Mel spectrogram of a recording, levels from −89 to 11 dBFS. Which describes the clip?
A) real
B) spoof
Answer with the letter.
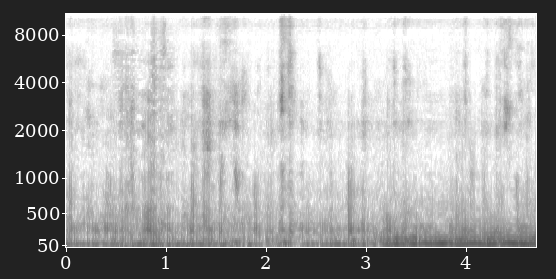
B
